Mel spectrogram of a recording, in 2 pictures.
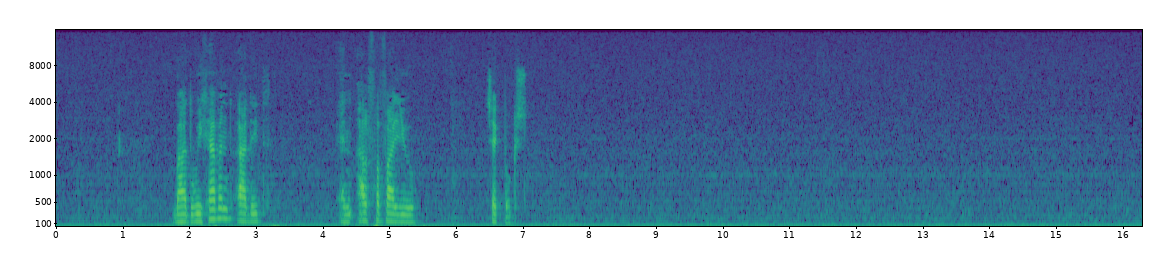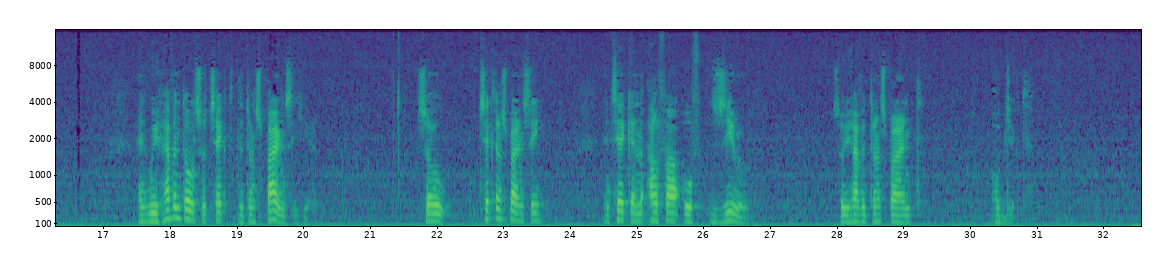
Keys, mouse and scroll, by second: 5.7 click, 11.4 click, 16.7-17.5 scroll down 1, 17.5 scroll down 1, 22.4 click, 26.0 click.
